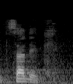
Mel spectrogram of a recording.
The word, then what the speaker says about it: tzaddik: The word in Hebrew used is tzaddik, and usually that word is used in the context of justice. If you remember that word, it rhymes with Melchizedek, and that actually means just King of Righteousness.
